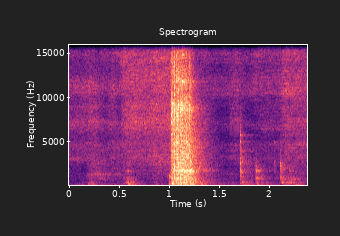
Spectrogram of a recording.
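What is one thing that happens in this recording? A metal tool clanks sharply against a car part.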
